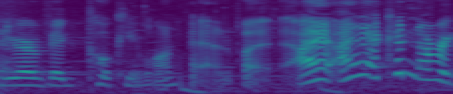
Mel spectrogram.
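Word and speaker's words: Pokémon: Wait, so say it again. Say it right. Yo, Pokemon trainer would be a cool job to have. But No, say it right. It's Pokemon. Pokemon. There we go.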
